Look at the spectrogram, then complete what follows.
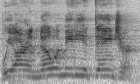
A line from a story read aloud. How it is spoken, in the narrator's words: I yelled over my shoulder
